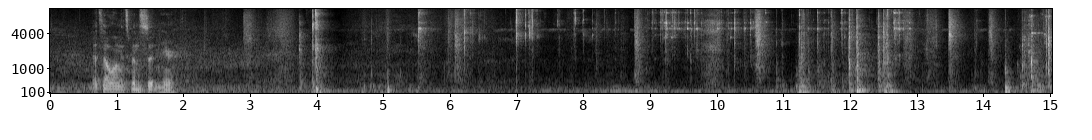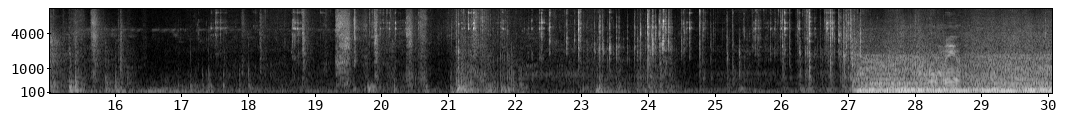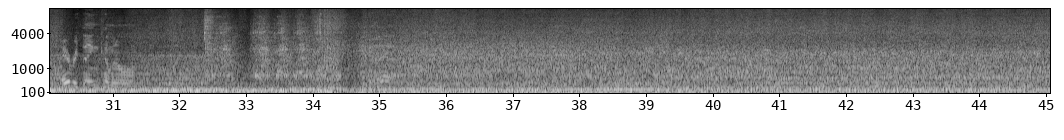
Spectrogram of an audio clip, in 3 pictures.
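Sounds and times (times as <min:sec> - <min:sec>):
keys jangling: 0:06.1 - 0:13.2, 0:17.2 - 0:27.1.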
